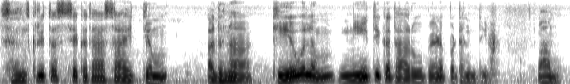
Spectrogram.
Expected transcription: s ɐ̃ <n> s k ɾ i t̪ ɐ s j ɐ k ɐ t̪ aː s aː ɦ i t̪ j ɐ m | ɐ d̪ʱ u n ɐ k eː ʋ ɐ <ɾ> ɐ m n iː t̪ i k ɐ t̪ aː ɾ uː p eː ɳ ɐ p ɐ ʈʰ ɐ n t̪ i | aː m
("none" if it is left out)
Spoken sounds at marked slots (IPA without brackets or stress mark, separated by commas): n, l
